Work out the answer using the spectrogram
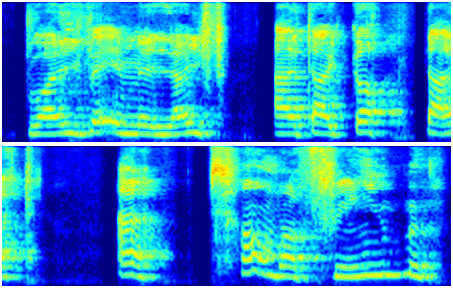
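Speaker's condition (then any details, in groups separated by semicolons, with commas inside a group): Ataxic cerebral palsy; affects talking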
